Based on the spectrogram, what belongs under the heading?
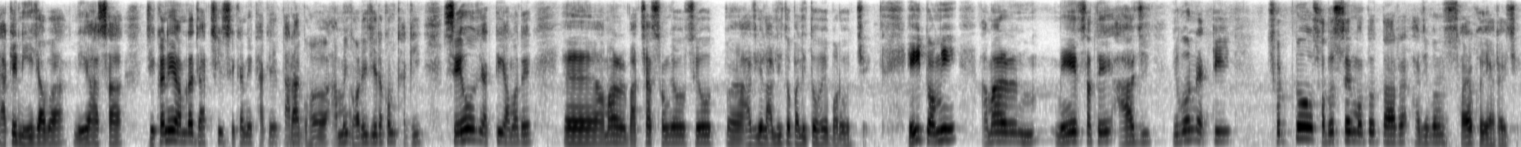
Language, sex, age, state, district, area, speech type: Bengali, male, 45-60, West Bengal, Paschim Bardhaman, urban, spontaneous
